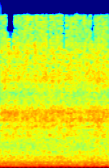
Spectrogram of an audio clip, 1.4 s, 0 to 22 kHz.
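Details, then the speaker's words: LS V8 in a G-body El Camino on a budget Amazon harness, after tweaking the throttle body: deep, steady burble holding an even idle with no hunting or stumbling; now sounds normal. "So after cutting off the truck, you can hear the idle of it. It sounds much more normal, and it's not up there searching for its idle, just trying to stay alive."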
